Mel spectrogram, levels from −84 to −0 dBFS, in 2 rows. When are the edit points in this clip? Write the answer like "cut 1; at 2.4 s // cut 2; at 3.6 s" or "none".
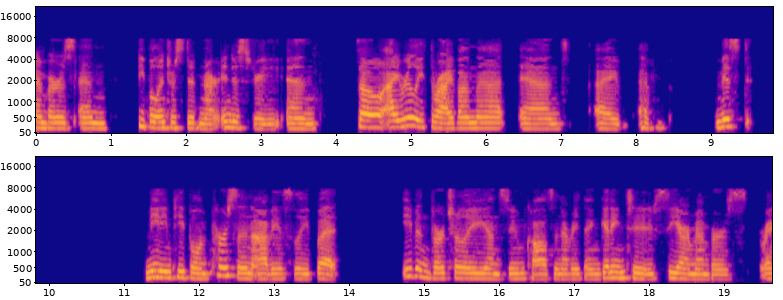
none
